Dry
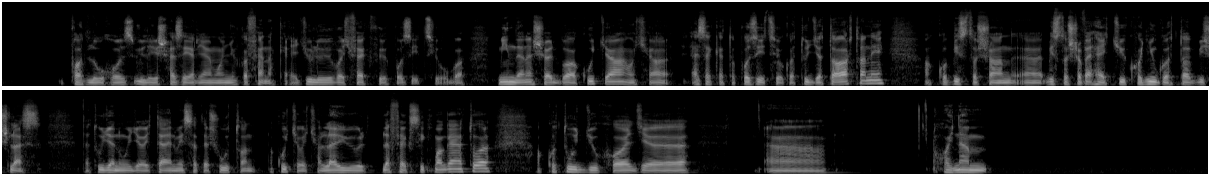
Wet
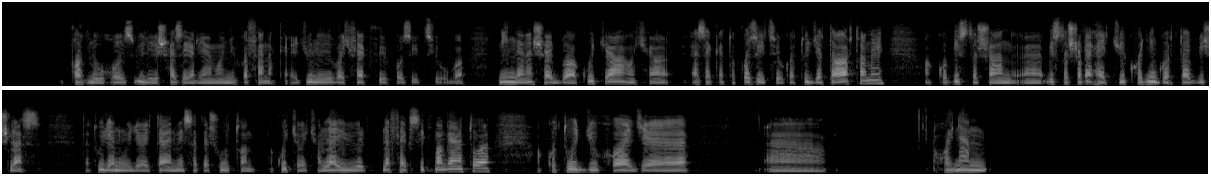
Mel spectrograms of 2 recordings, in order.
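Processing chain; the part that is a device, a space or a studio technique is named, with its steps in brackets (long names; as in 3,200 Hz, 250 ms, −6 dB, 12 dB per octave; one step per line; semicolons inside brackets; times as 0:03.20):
0:17.51–0:18.90: parametric band 3,600 Hz +5 dB 1.9 octaves
full-range speaker at full volume (highs frequency-modulated by the lows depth 0.64 ms; loudspeaker in its box 200–6,600 Hz, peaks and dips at 300 Hz −9 dB, 430 Hz −7 dB, 1,400 Hz −6 dB)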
